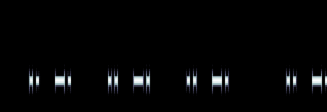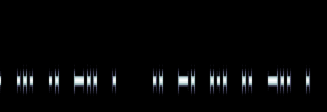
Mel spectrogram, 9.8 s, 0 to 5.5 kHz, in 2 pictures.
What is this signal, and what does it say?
Morse code, heard as a keyed tone, about 25 wpm, spaced as for 20 wpm, 600 Hz. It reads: IN IN IN INSIDE INSIDE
